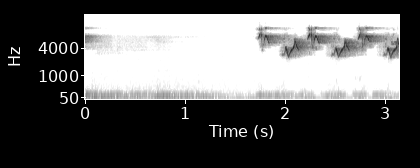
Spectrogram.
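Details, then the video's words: Tutor song of the cinereous tit, called gelatik wingko: after more than a second of near silence, a fast series of high, sharp, repeated two-note whistles, about five phrases. "MASTERAN GELATIK WINGKO Gacor Berjeda 1-3 Menit"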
